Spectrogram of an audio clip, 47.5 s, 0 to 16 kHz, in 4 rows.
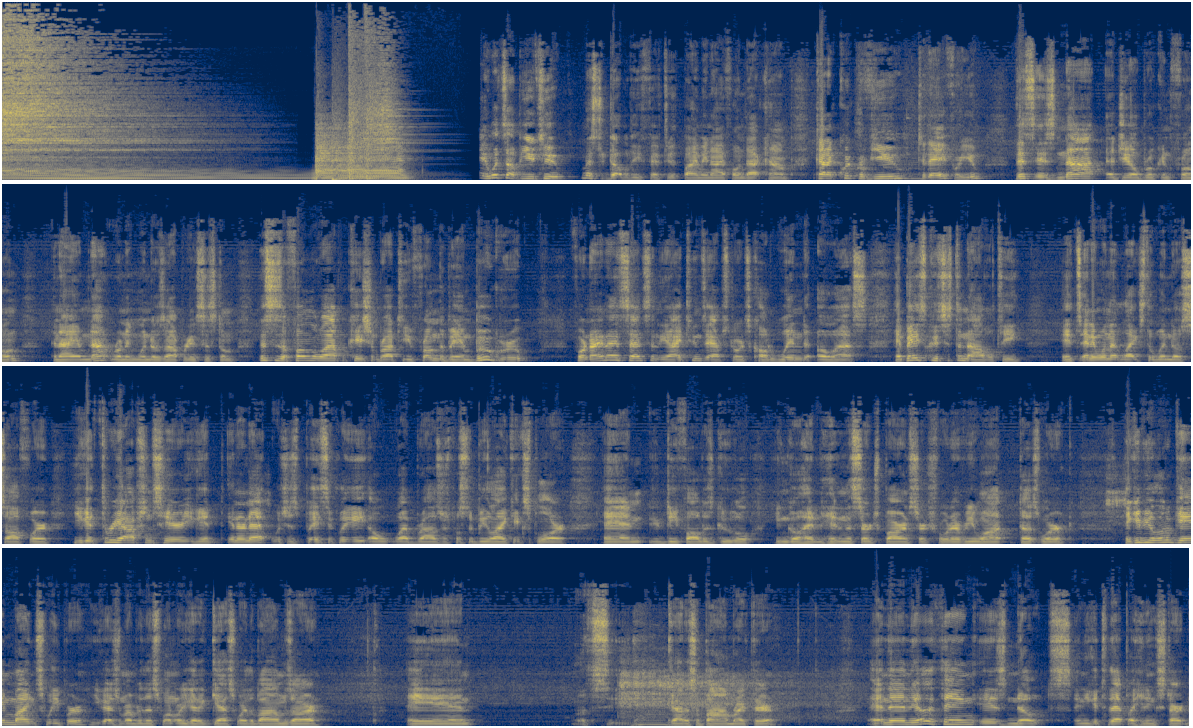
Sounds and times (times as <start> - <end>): Speech: 4.8 - 39.0, 39.7 - 40.5, 41.4 - 43.5, 44.2 - 47.5.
